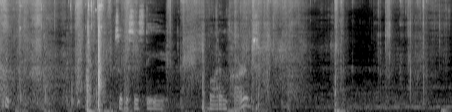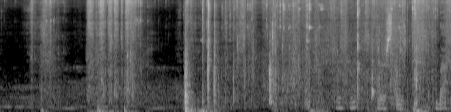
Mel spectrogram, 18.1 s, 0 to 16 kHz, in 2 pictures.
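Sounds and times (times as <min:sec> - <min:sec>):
rustling and scraping of carrier: 0:00.0 - 0:02.8, 0:03.4 - 0:12.1, 0:13.2 - 0:18.0
thump: 0:12.7 - 0:13.2.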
